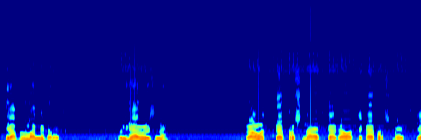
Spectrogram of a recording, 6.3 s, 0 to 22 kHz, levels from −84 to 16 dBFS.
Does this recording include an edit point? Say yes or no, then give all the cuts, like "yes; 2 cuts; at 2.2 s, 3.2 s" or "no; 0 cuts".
no; 0 cuts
